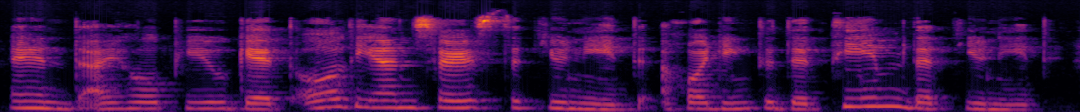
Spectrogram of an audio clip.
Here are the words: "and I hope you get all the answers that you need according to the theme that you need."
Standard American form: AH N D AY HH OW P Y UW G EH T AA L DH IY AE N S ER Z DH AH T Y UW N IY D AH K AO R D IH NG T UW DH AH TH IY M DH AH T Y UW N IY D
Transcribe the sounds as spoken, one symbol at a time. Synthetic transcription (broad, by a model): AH N D AY HH OW P Y UW G EH T AA L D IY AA N S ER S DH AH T Y UW N IY D AH K AO R D IH NG T UW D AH T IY M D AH T Y UW N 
